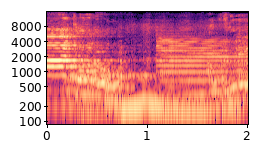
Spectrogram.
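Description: Live blues-rock band playing: electric guitar with a woman singing long held notes over it.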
